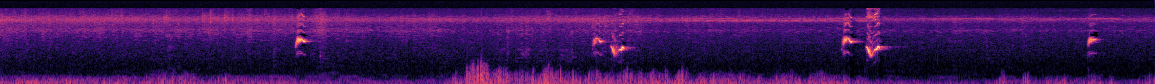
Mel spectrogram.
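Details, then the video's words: Sooty-headed bulbul used as a master song for training other bulbuls to sing: short sharp two-note chirps, falling then rising, heard around four times among steady low rumbling background noise. "Masteran kutilang!!!kutilang paling dicari untuk membuat burung kutilang anda langsung ikut berbunyi"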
